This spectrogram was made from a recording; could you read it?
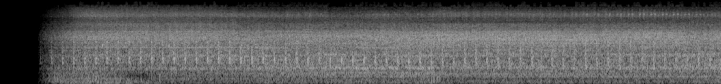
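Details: Audi A6 C6 engine knocking on a cold morning start; fast, fairly regular metallic ticking about four per second over a steady cold idle, cause unknown.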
